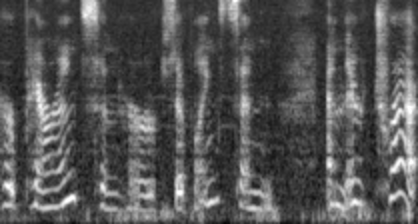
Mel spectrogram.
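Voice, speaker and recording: Through noticeable background noise, a woman speaks with very wide pitch swings. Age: 70s. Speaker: church member telling a family history. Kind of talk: storytelling.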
